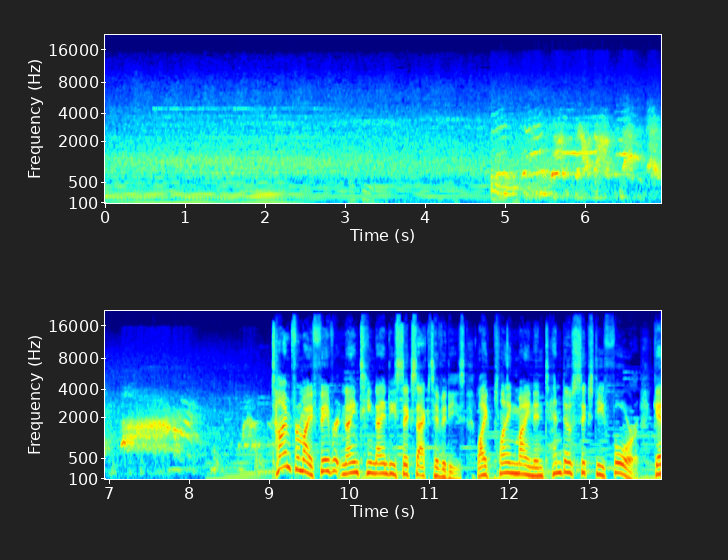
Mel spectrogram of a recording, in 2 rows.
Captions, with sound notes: (crowd cheering) (children screaming) Time for my favorite 1996 activities. Like playing my Nintendo 64,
